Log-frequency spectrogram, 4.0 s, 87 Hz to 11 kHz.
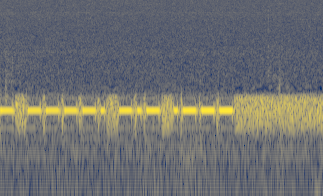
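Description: Elecraft K3 transceiver's CW sidetone, a single steady tone keyed on and off in Morse code, sending the operator's call sign K9KJ, over the radio's faint receiver hiss. The keying stops about three seconds in.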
